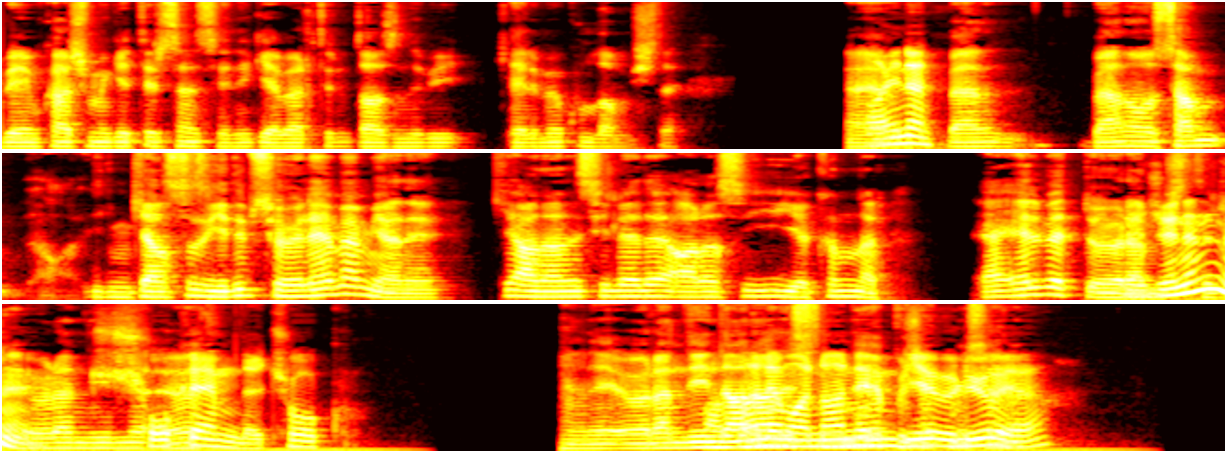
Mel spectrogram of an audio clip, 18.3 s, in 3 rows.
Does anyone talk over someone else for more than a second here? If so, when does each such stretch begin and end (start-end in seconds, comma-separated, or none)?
11.7-13.3, 15.7-17.4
